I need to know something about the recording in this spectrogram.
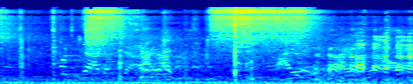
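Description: Outdoor badminton rally: a racket strikes the shuttlecock sharply a little over two seconds in, with a lighter hit about a second in, and shoes scrape on the paved court between the hits. Players' voices join in during the second half.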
